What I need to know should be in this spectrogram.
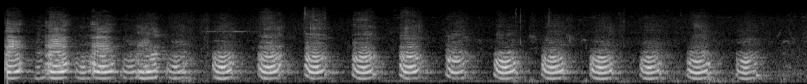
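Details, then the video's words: Captive sea lions at Sea Life Park in summer 2011 barking: a steady run of about fifteen loud, harmonic honking barks, roughly two per second, evenly spaced and strong throughout. "Sea Lions Barking and Kissing"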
